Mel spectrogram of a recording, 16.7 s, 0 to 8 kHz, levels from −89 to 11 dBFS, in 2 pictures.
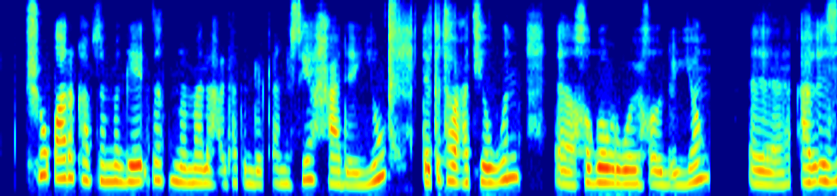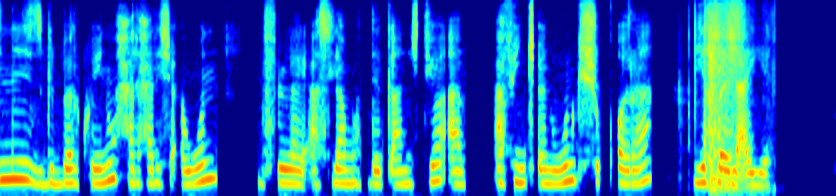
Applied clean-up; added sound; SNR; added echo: none; none; none; none.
